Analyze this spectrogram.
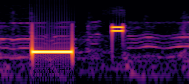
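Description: Two short electronic telephone beeps mark a phone-in caller's line being connected: a longer, lower steady tone, a short gap, then a brief, higher double-toned beep, alone over faint background noise.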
